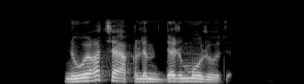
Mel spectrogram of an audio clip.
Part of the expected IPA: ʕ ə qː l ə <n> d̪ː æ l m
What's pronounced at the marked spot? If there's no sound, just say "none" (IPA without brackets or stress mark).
m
